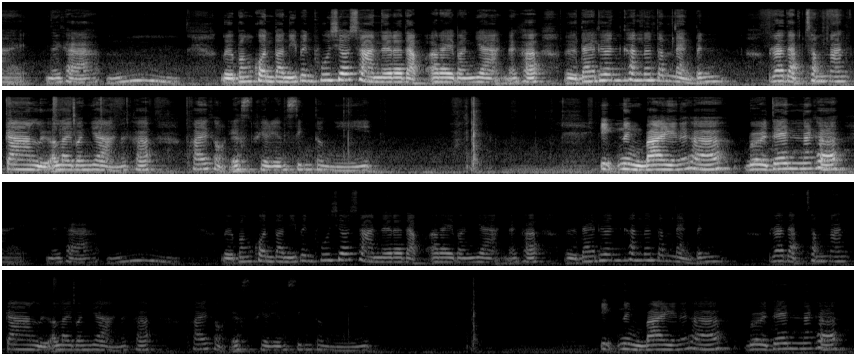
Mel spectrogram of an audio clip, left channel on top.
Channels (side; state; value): right; quieter; 22.8 dB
